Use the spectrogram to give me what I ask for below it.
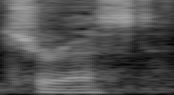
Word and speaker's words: Charest: Travis shares work or how David Finch pronounces it charest of and then I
